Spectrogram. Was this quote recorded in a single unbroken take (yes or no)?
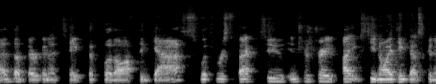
no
